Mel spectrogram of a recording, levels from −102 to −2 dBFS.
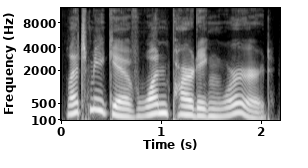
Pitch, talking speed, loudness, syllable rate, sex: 200 Hz, 165 wpm, -15 LUFS, 3.9 syllables/s, female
